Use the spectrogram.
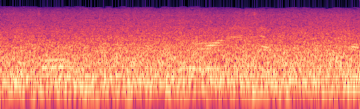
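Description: Loud waterfall roaring in Yosemite, heard up close as a steady, dense rush of falling water that fills the whole clip with constant broadband noise and no breaks.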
